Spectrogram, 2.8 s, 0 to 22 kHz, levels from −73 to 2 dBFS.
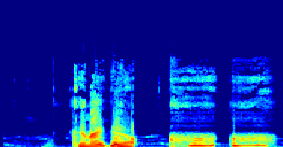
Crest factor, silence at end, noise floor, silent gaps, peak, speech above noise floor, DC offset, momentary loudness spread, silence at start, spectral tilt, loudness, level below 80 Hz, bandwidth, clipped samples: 12 dB; 0.1 s; -48 dBFS; none; 0 dBFS; 37 dB; under 0.1%; 14 LU; 0.7 s; -5.5 dB/octave; -11 LUFS; -50 dBFS; 13 kHz; under 0.1%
